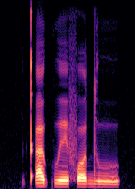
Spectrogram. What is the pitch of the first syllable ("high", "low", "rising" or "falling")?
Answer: high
